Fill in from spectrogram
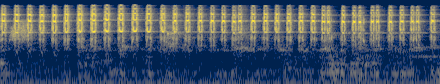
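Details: Woodpecker kept and hand-raised from a baby, calling nonstop indoors: a rapid run of loud, harsh high notes, about six to seven per second, evenly spaced throughout, with a faint steady low hum behind.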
